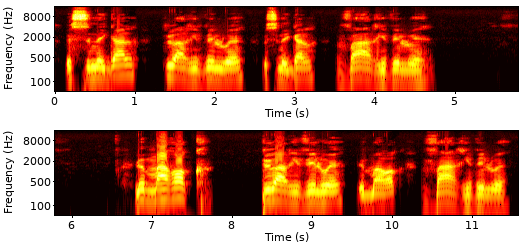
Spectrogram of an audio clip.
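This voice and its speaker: A man's voice: medium pitch, a little mellow, no echo. A man, giving an impassioned football commentary to camera and repeating phrases for emphasis. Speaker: football vlogger.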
